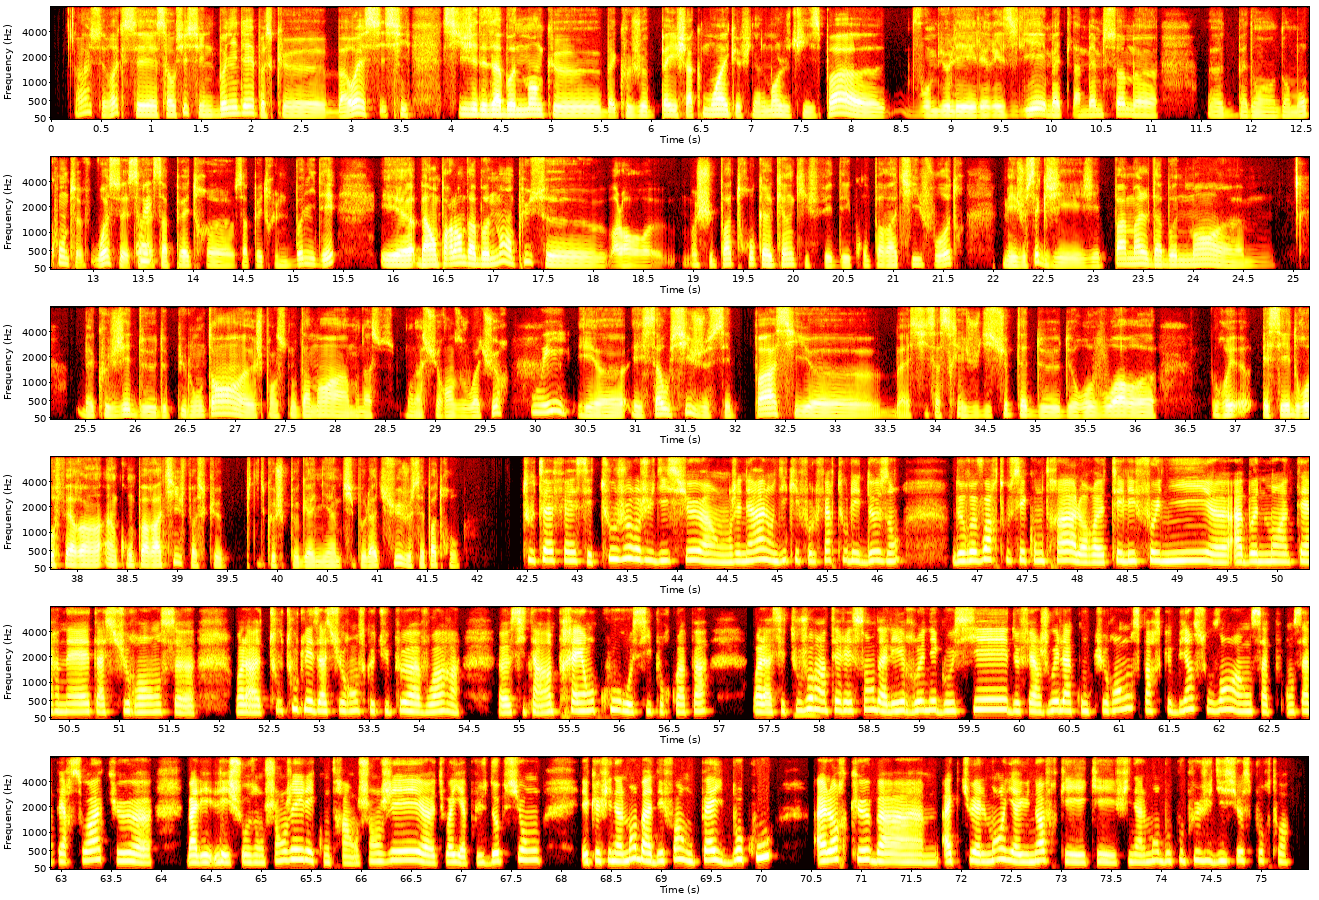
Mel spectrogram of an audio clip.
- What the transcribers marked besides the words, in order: none
- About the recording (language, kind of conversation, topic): French, advice, Comment puis-je équilibrer mon épargne et mes dépenses chaque mois ?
